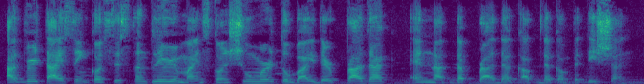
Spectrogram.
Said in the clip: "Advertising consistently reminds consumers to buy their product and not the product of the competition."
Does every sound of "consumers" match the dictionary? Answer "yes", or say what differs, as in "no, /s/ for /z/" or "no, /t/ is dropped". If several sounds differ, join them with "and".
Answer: no, /z/ is dropped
